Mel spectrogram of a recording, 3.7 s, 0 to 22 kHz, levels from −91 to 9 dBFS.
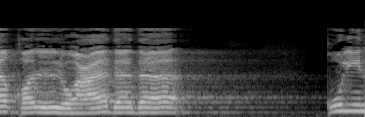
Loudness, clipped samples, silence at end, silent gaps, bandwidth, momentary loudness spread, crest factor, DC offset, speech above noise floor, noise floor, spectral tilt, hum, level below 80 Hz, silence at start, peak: -20 LUFS; under 0.1%; 0 s; none; 8.4 kHz; 11 LU; 18 dB; under 0.1%; 39 dB; -60 dBFS; -5 dB/octave; none; -68 dBFS; 0 s; -4 dBFS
